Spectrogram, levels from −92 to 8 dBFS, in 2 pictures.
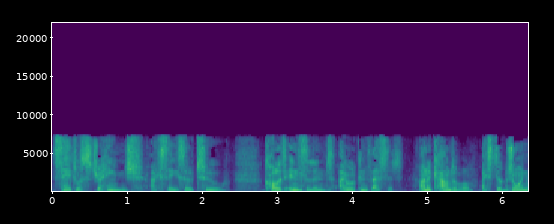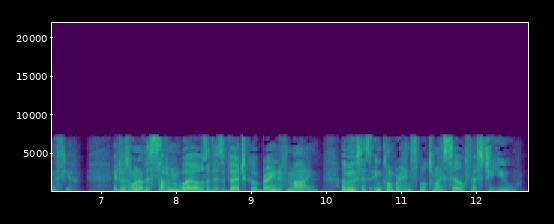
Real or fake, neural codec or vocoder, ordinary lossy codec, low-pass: real; none; MP3, 32 kbps; 7.2 kHz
